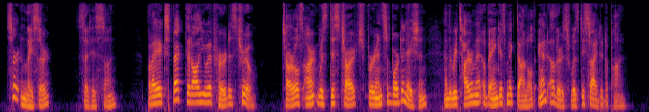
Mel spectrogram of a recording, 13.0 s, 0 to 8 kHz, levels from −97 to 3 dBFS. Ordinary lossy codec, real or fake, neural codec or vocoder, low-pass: AAC, 32 kbps; real; none; 7.2 kHz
